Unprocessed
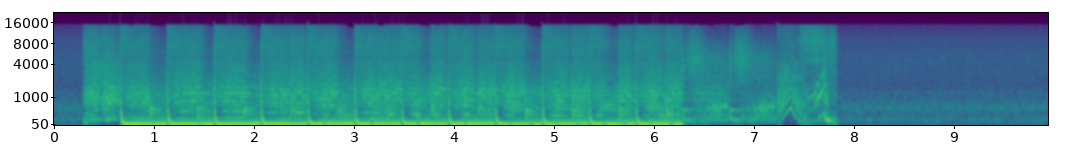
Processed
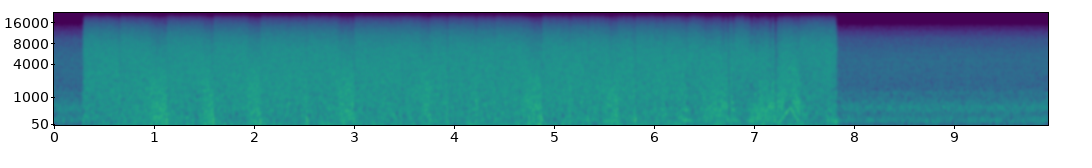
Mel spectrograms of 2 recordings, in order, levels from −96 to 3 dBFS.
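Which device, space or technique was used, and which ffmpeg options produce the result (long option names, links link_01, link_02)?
overflowing digital effects unit: -af "aeval=exprs='(mod(18.8*val(0)+1,2)-1)/18.8':channel_layout=same,lowpass=8300,volume=4.5dB"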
